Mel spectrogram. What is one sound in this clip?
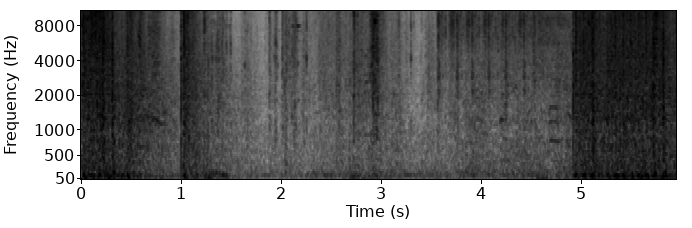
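Rapid gunfire bursts loudly from an automatic rifle.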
